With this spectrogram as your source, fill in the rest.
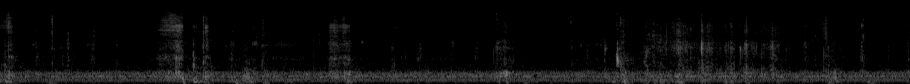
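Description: A young man chews food loudly and wetly close to a microphone.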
